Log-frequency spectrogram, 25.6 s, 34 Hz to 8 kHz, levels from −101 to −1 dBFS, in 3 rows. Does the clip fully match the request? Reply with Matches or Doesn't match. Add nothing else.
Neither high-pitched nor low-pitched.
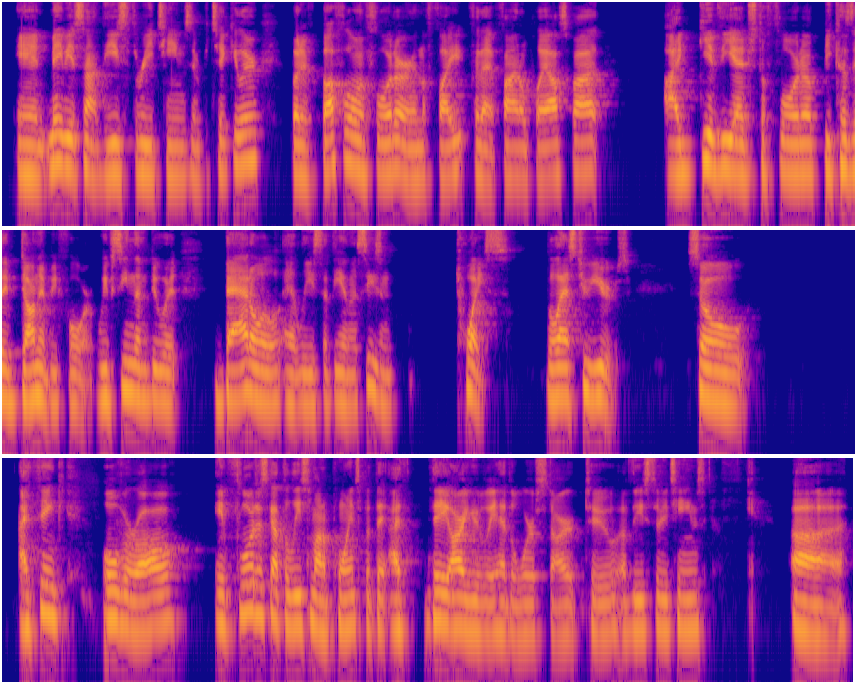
Doesn't match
